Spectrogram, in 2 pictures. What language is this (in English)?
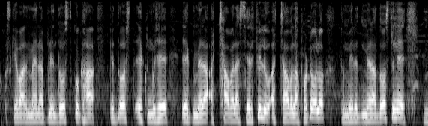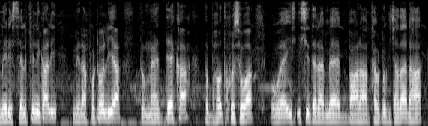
Urdu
